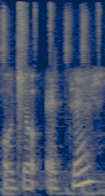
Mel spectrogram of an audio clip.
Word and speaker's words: Ojo Ete: Friday, we have Ojo Ete. I think that's how you pronounce it, E-T-E.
